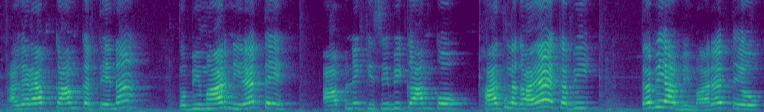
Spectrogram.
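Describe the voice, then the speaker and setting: A woman's voice: very high voice, moderate pace, background noise. A woman acting a scheming young daughter-in-law in a family drama skit, talking in a curt, dismissive, scolding way. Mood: scornful.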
